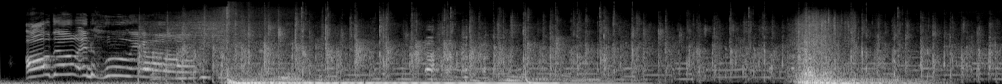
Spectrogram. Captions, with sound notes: Aldo and Julio. (judges clapping)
